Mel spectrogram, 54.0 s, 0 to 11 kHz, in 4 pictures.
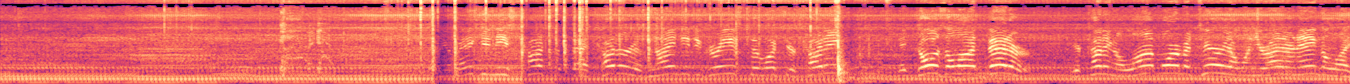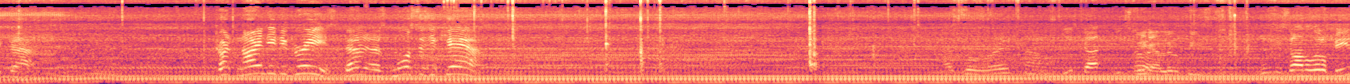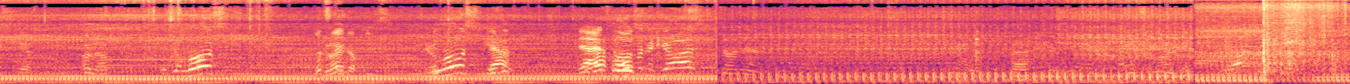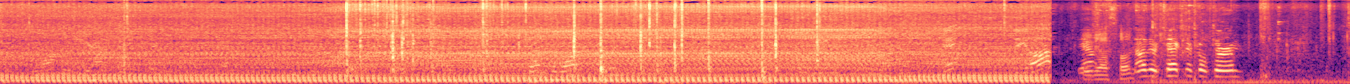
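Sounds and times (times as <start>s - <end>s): small engine running: 0.0s - 54.0s.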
